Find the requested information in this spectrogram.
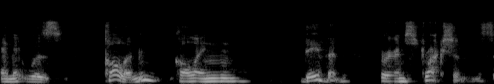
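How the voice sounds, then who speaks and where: A man's fairly high, somewhat breathy voice in an American accent, with lively intonation. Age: 70s. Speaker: convention founder. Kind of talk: storytelling.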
